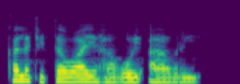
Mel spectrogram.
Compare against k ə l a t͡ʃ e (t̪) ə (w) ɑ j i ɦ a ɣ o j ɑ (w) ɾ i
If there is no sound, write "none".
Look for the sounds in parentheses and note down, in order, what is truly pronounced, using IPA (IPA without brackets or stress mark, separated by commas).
t̪, w, w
